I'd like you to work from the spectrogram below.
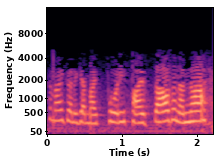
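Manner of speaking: angry demand. Acted. Andrea shouts her demand for money at Jake. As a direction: bark the demand at gunpoint.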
